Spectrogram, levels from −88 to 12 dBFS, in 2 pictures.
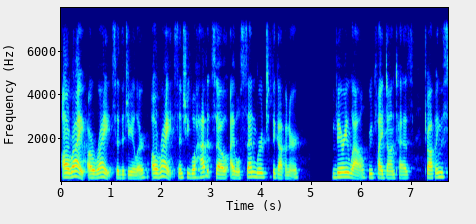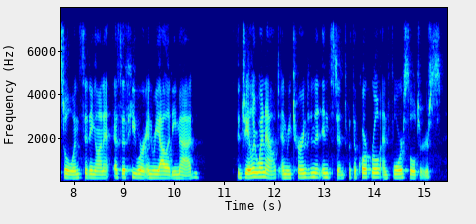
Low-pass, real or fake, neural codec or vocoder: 7.2 kHz; fake; codec, 16 kHz, 16 kbps, FunCodec, trained on Chinese and English, 50 frames a second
